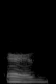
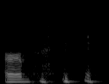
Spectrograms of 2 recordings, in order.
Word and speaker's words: herb: Australia, they would always, whenever I'd say herb, they'd say, excuse me, do you mean herb? So then I go, no, I meant herb. So we have the silent H here.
